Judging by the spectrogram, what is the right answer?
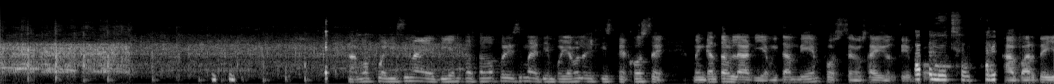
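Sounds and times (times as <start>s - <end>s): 
applause sound effect of clapping and cheering: 0.0s - 5.2s
speech: 3.8s - 10.5s.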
